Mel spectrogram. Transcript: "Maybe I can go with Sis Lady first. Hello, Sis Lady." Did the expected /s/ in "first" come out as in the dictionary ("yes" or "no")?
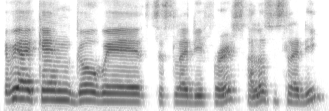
yes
